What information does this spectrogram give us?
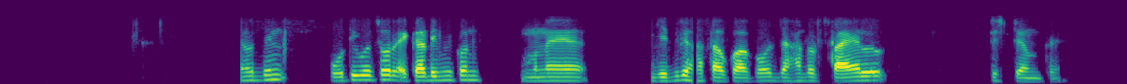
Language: Santali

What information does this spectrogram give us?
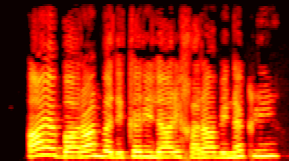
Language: Pashto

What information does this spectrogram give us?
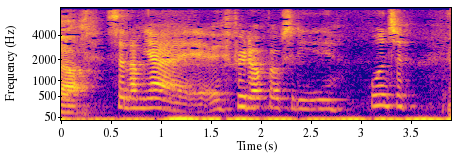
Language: Danish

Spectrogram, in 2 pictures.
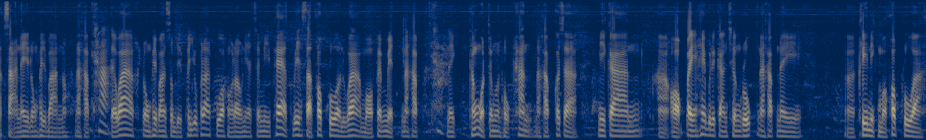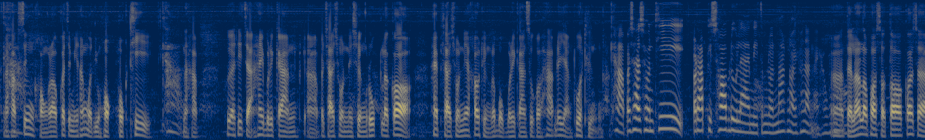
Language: Thai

